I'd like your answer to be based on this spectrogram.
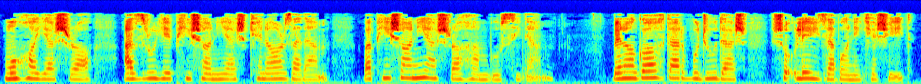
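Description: A woman reading first-person literary narration in a soft, measured way, in a dry, dull lo-fi recording. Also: mid-range voice, fairly even intonation, dry recording. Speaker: audiobook narrator.

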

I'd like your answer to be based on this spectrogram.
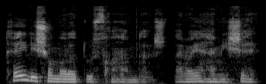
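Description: A man's voice: medium pitch, lively intonation, pushed and bright, slightly rough, pitched below the performer's own voice. A man voicing an affectionate young woman, a daughter, who speaks in a gushing, tender way.

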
